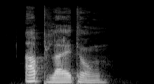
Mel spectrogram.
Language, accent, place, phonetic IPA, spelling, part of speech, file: German, Germany, Berlin, [ˈapˌlaɪ̯tʊŋ], Ableitung, noun, De-Ableitung.ogg
- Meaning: 1. derivative (something derived) 2. derivation 3. derivative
